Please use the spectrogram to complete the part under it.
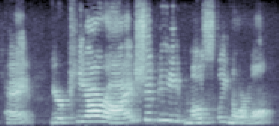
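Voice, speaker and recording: Higher-voiced woman teaching in an echoey room. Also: expressive, takes it slowly, pushed and bright. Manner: explanatory, checks in with frequent "okay?". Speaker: instructor. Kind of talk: lecture-style teaching. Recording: roomy, distant, dull lo-fi sound.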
